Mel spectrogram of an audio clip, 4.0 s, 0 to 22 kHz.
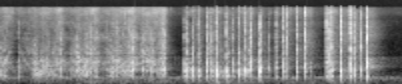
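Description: Long nails scratch across the top and front of a cellophane-wrapped cardboard tea box, making a steady crinkly rasp for nearly two seconds. They then switch to tapping, giving about 17 quick, dry clicks with a mid-range tone and almost no ring.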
